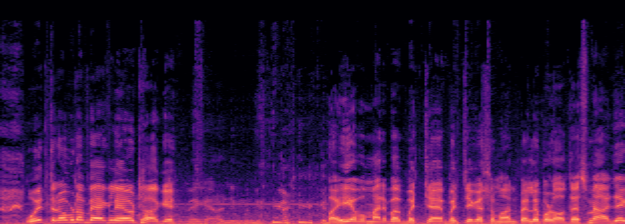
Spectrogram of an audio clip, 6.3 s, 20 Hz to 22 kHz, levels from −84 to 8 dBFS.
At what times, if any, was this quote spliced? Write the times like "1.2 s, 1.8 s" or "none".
none

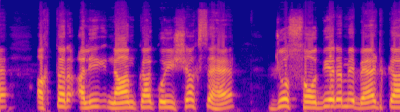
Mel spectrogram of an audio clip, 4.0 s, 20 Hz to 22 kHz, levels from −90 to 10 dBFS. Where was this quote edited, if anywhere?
none

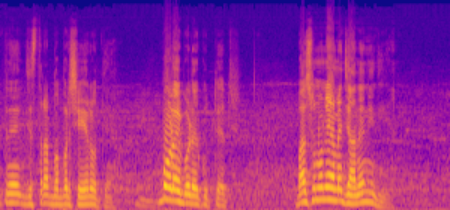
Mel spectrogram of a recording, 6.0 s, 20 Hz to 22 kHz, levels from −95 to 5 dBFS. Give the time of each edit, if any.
none

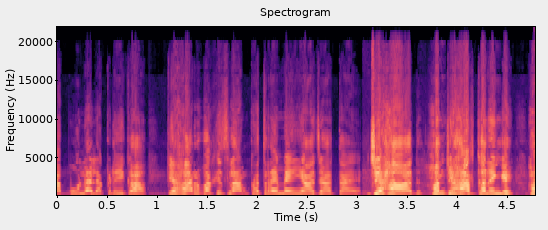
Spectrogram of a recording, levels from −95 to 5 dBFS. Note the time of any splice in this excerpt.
1.0 s, 3.0 s

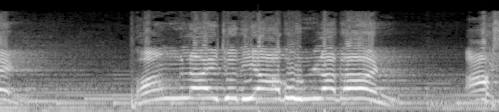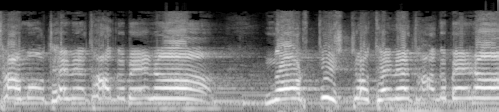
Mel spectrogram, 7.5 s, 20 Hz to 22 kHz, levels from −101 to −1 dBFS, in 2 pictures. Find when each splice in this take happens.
none

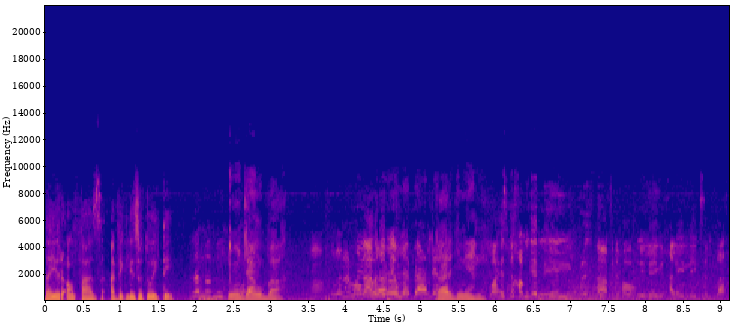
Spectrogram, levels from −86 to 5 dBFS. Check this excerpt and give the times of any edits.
none

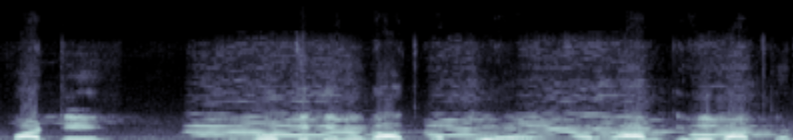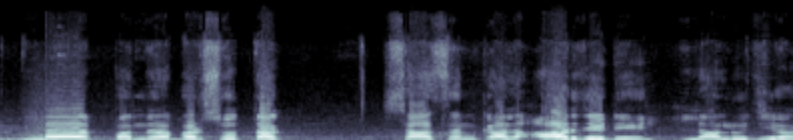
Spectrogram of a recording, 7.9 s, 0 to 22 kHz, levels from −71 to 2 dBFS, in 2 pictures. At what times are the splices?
4.2 s

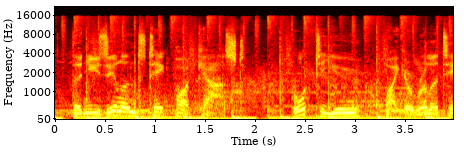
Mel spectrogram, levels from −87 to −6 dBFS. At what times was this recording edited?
none

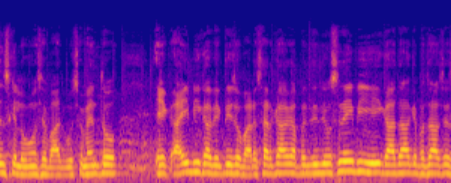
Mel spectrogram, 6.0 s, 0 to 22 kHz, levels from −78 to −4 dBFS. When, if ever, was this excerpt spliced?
none

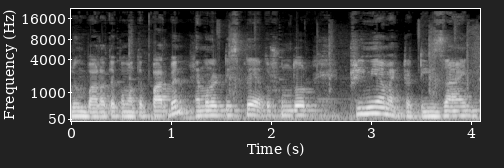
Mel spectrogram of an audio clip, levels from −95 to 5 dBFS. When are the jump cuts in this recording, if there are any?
1.2 s

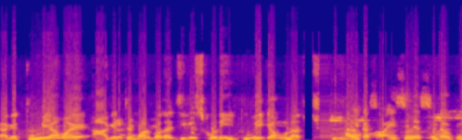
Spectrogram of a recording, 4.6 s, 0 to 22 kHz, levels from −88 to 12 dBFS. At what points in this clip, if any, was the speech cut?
3.1 s

